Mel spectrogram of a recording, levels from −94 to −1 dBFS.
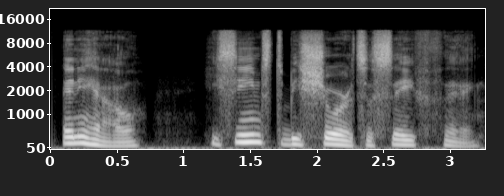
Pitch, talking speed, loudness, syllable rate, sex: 140 Hz, 185 wpm, -18 LUFS, 4.9 syllables/s, male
